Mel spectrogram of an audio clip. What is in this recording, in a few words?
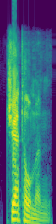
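"gentleman", American English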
